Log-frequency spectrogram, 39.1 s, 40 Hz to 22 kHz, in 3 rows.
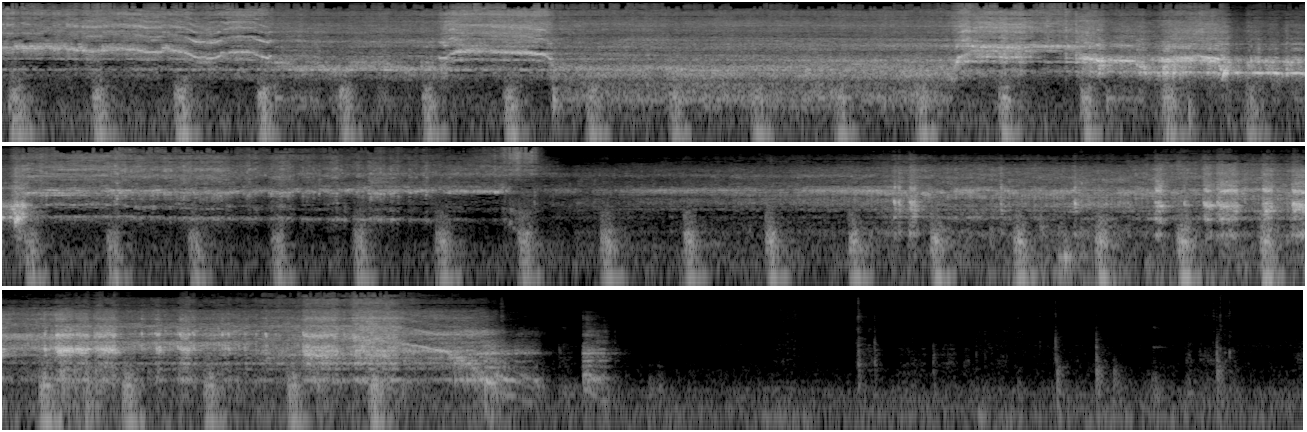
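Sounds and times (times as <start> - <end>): espresso steam wand hissing: 0.0 - 30.7.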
